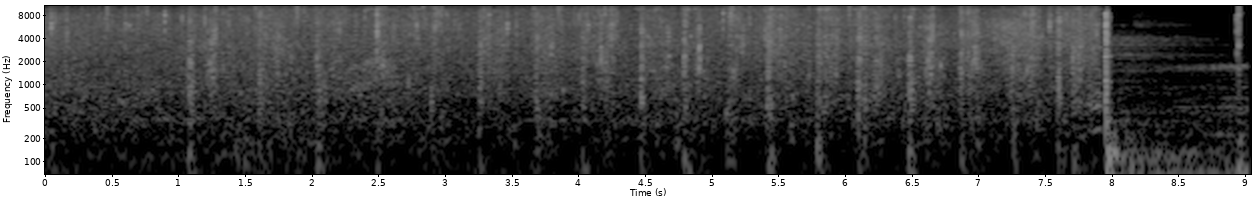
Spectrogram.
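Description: Footsteps crunch softly through grass and dirt.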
